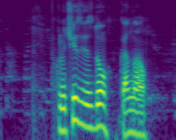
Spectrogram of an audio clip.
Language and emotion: Russian, neutral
